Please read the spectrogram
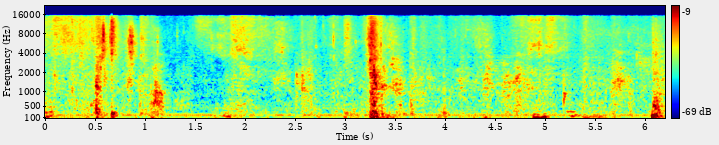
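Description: Two dogs play-wrestling on a padded dog bed: faint panting and soft scuffling, with a sharp knock about three seconds in.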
